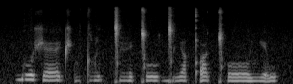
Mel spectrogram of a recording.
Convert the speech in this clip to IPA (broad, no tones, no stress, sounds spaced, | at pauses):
ɡ u o̯ ʃ ɛː t͡ʃʼ o̤ tˤ e̤ lʲ ǀ ɛ̤ e̯ ǀ uː ɡ͡ǀ iː qʼ u ǀʰ oː ʎ e w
